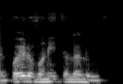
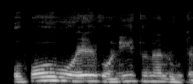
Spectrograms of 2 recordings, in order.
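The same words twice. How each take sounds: First: Said in the usual way. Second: Lee "O povo es bonito en la lucha" con pronunciación portuguesa, "povo" marcado; lectura en portugués. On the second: Shown as a demonstration. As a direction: como alumno que lee despacio en portugués. (lectura en voz alta, pronunciación portuguesa de "povo") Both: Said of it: "las personas ya comenzaban a leer".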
